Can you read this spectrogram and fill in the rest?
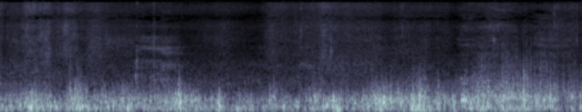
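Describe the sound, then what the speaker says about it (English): Wind gusting across an outdoor village cemetery in Shelburne, Vermont, producing a continuous low rushing buffet against the microphone with slow swells, no voices. "Wind is going to cut me in two."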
